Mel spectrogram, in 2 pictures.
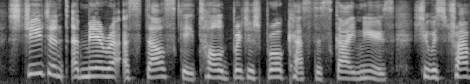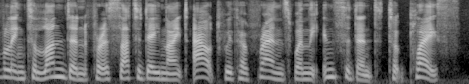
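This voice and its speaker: A woman reads a news report voice-over in a smooth, crisp voice. The sound is dry and close, and her delivery is formal and steady. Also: medium pitch, moderate pace, hardly any pauses, dry recording.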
